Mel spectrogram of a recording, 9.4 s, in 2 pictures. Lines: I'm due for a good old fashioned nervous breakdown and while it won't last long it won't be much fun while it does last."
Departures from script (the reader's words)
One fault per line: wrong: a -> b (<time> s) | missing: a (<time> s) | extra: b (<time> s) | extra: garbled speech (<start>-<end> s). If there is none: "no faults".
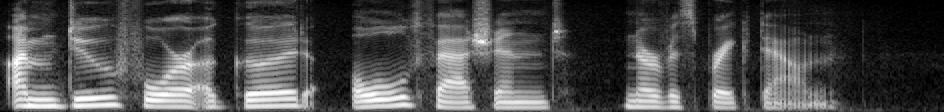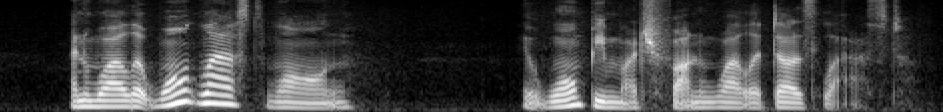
no faults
